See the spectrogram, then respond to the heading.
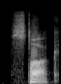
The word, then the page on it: stook: American English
